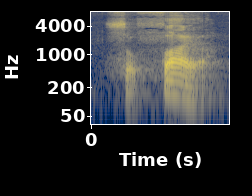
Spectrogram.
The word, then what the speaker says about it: Sophia: again, you see, although it's pronounced Sophia, and it rhymes with desire.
